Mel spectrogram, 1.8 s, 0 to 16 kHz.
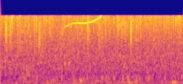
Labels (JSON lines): {"label": "biophony, dolphin", "recorder": "SoundTrap 500"}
